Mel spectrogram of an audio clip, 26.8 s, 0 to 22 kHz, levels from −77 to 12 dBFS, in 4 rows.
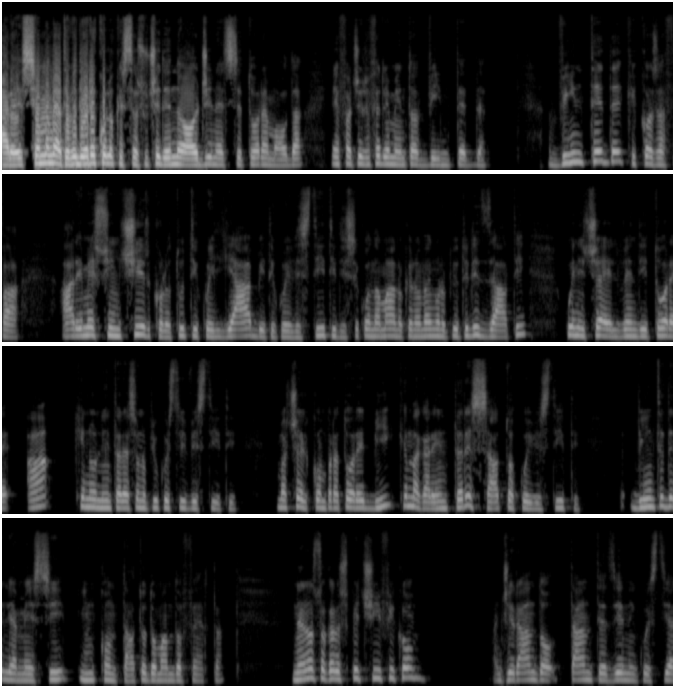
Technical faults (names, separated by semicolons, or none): microphone overload; microphone volume stepped down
